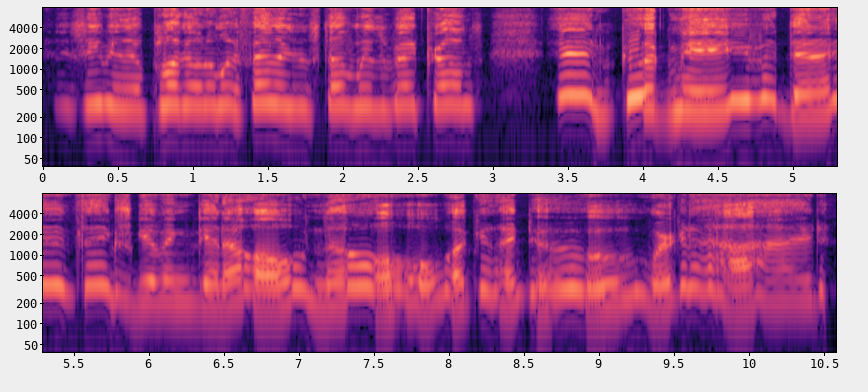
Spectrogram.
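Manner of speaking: high, loud, wailing panic; turkey in a tizzy. A narrator's reading. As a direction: fret wildly as a hunted turkey. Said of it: "a turkey was in a tizzy".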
